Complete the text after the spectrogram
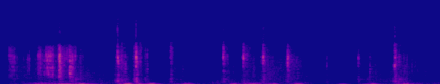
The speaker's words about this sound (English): Now, let me hit that typewriter for a minute.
